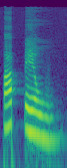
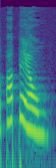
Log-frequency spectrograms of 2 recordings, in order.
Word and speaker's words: papel: com esse L aqui o l ele pode ser pronunciado com som de u por exemplo na palavra o quê papel não é isso se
